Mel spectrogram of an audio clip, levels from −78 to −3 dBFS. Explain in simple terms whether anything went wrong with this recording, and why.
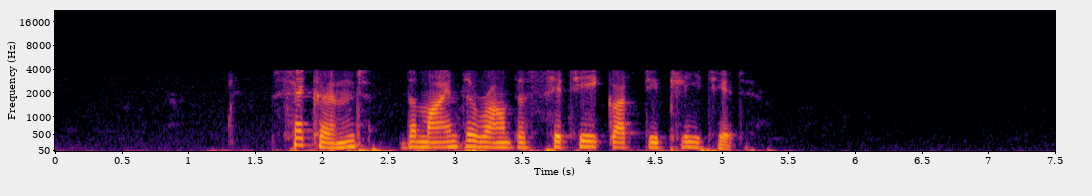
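Nothing went wrong with this audio; the speech comes through the G.726 ADPCM telephone-style coding as that coding normally sounds.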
